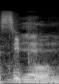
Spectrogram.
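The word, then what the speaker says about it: 师傅: 자, 중국 하면 우리가 익숙한 영어, 중국 영어를 많이 보면, 시부, 네, 따커, 예. 발음은 제가 시푸라고도. 네, 시푸, 따커, 이런.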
